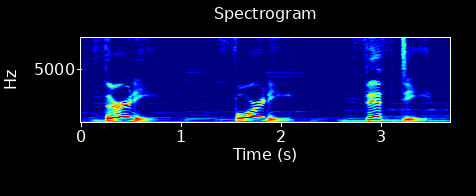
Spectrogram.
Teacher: The stress is on the first syllable. It's a shorter, sharper sound.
